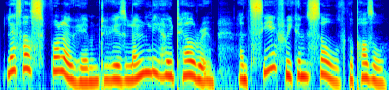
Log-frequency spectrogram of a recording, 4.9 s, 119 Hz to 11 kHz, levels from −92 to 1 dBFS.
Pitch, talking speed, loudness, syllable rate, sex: 235 Hz, 210 wpm, -19 LUFS, 5.2 syllables/s, female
